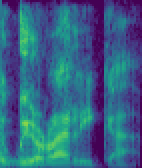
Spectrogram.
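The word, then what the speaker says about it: Wixárika: Well, in this film, you spend time with, I don't know how to pronounce it, the Wixarica people. How did you come in contact with them? – Yeah, it's called the Wirarica people.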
